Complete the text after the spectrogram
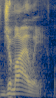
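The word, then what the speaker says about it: Džemaili: Montreal Impact beat DC United 2-0, which, by the way, finally we know how to pronounce Blairim Jamiley's name. I was very confused about how to say it. Now it's Jamiley.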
